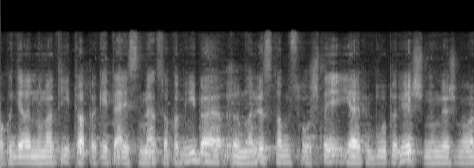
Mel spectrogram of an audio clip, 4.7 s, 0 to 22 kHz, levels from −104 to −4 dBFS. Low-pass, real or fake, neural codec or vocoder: 10.8 kHz; fake; codec, 24 kHz, 0.9 kbps, WavTokenizer, medium music audio release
